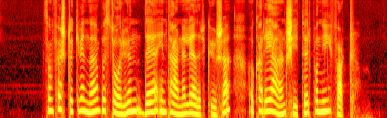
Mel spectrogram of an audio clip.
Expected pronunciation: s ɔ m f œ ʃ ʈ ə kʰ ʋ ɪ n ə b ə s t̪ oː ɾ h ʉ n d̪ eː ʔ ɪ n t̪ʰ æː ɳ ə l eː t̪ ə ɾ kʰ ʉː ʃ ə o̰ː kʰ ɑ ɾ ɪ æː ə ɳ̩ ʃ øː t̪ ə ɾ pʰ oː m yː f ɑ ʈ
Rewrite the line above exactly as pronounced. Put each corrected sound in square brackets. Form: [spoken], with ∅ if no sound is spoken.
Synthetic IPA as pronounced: s ɔ m f œ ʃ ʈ ə kʰ ʋ ɪ n ə b ə s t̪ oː ɾ h ʉ n d̪ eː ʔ ɪ n t̪ʰ æː ɳ ə l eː [d̪] ə ɾ kʰ ʉː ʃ ə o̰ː kʰ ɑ ɾ ɪ æː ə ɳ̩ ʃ [yː] t̪ ə ɾ pʰ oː [n] yː f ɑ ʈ

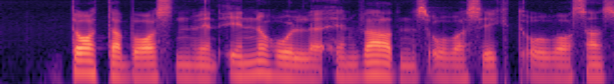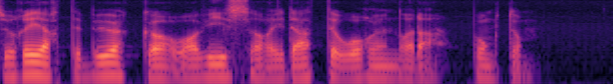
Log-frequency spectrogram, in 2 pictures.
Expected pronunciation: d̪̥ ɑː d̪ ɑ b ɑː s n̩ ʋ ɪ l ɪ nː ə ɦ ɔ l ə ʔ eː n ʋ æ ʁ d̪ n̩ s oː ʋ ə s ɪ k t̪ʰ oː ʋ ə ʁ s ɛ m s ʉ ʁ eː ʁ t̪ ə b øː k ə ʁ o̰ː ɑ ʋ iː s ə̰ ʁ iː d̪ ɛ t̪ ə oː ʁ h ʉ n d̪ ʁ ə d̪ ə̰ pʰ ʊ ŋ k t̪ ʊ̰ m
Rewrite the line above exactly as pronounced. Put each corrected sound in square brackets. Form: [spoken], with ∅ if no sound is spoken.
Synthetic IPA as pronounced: d̪̥ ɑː [t̪] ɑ b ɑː s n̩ ʋ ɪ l ɪ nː ə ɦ ɔ l ə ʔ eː n ʋ æ ʁ d̪ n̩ s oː ʋ ə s ɪ k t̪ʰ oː ʋ ə ʁ s ɛ [n] s ʉ ʁ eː ʁ t̪ ə b øː k ə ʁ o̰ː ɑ ʋ iː s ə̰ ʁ iː d̪ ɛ t̪ ə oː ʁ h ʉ n d̪ ʁ ə d̪ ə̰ pʰ ʊ ŋ k t̪ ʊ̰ m

